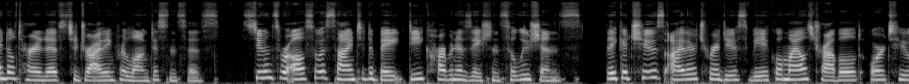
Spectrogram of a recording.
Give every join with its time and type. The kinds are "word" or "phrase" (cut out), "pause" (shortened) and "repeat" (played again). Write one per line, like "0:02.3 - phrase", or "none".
0:02.3 - pause
0:05.9 - pause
